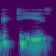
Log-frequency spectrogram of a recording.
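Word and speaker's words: Mattis: I will be fair to both Pence and Matisse, and yes, that is how it's pronounced. It's a Z, not an S, and I'm never, ever, ever going to let him forget that that's a really stupid way to spell it.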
